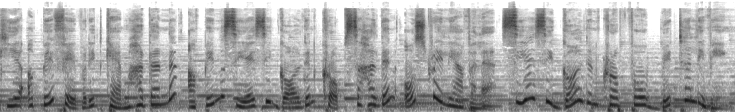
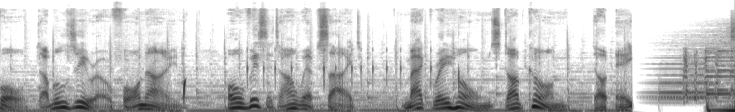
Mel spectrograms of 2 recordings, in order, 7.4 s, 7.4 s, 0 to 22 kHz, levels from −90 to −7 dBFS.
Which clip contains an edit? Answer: second; 1 cut; at 6.3 s

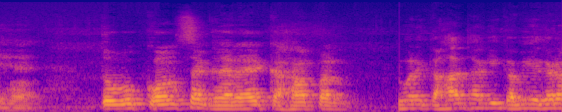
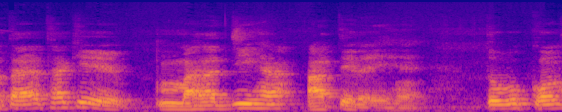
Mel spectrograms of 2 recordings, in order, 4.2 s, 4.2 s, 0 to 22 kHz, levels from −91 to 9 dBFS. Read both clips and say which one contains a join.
first; 1 cut; at 3.1 s

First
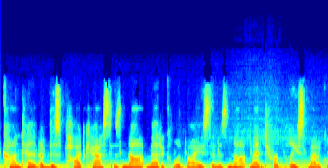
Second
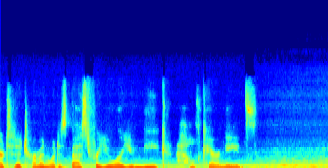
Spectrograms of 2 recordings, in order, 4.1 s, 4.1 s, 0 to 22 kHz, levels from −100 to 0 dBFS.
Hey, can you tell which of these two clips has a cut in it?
second; 1 cut; at 3.1 s

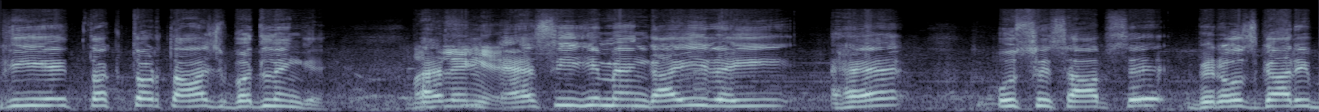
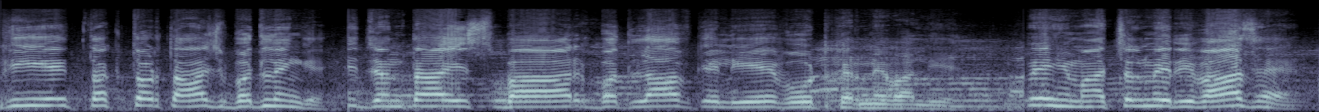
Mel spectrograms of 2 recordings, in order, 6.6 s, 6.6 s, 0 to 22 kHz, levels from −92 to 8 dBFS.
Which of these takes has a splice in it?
second; 2 cuts; at 1.7 s, 5.1 s

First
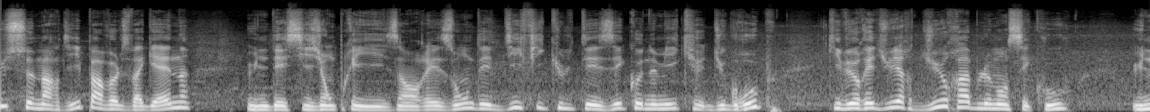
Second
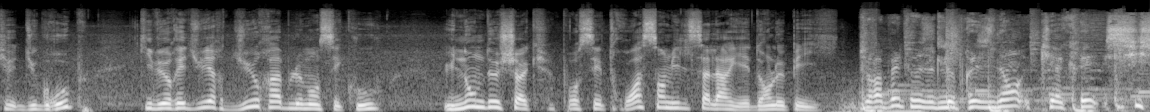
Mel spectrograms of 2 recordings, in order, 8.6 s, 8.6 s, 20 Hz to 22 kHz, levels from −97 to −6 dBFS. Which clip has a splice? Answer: second; 1 cut; at 6.3 s

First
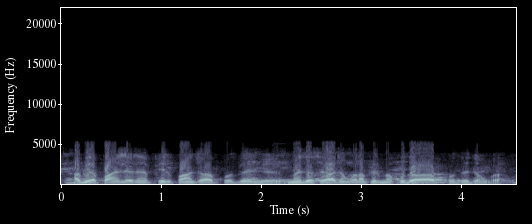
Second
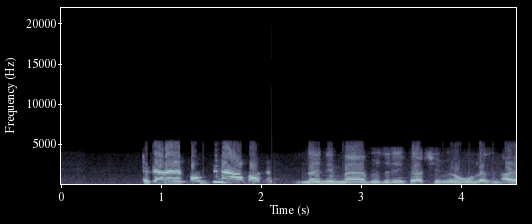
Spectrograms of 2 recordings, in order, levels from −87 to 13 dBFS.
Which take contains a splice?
second; 1 cut; at 2.1 s

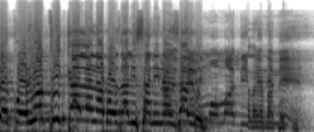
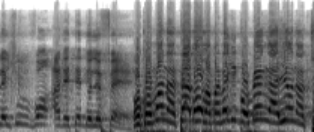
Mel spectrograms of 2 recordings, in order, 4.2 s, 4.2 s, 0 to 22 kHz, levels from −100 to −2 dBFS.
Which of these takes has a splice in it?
first; 1 cut; at 3.3 s

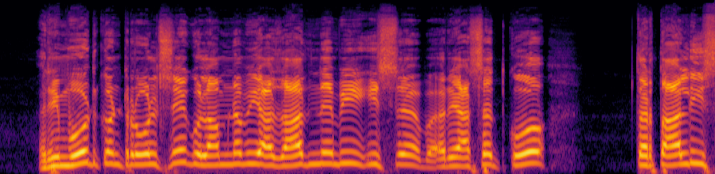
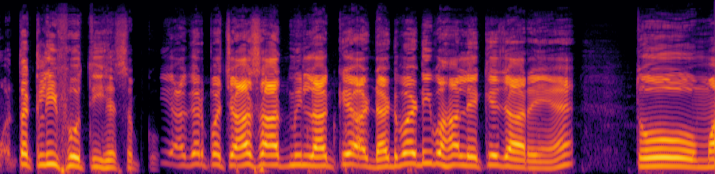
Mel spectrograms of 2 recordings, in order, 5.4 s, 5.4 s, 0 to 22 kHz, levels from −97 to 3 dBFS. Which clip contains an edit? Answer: second; 1 cut; at 1.2 s

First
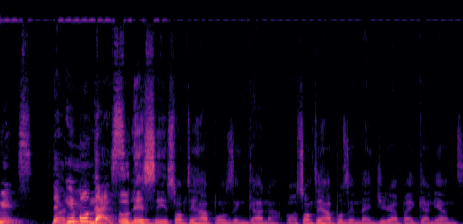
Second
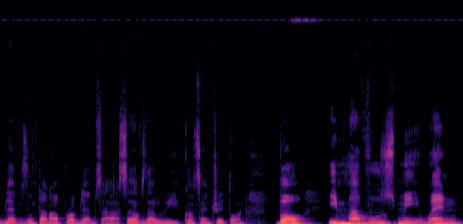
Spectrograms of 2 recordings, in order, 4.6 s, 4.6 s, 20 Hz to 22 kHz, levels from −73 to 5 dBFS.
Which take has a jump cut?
first; 1 cut; at 1.3 s

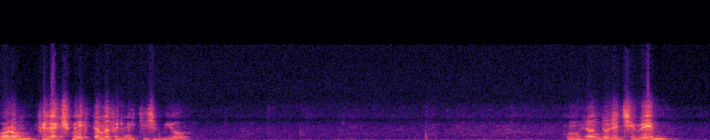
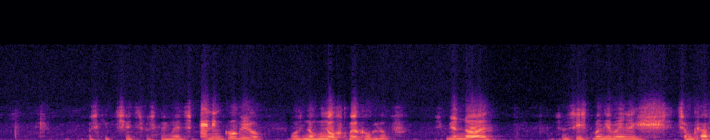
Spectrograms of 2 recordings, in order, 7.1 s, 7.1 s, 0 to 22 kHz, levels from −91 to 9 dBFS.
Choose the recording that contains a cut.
first; 1 cut; at 1.3 s

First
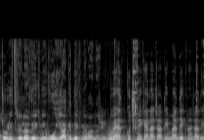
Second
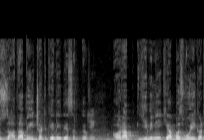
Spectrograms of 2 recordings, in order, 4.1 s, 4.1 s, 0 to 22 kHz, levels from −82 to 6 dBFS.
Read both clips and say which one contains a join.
first; 1 cut; at 2.2 s

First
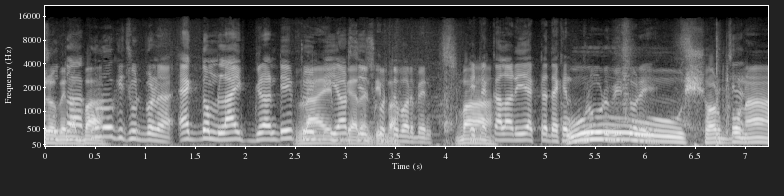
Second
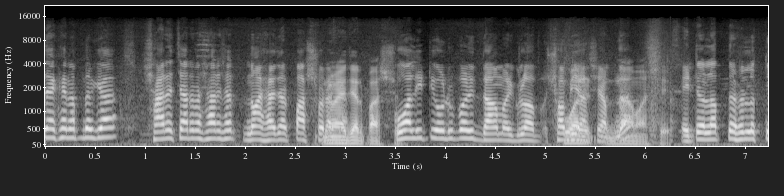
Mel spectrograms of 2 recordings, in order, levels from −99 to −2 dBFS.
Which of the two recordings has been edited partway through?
second; 1 cut; at 6.2 s

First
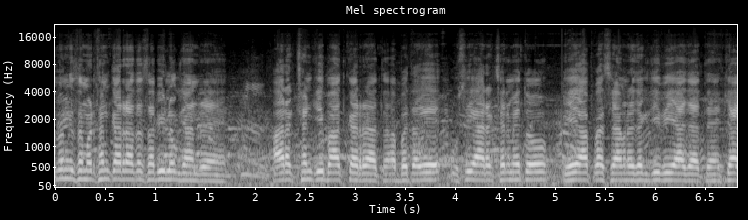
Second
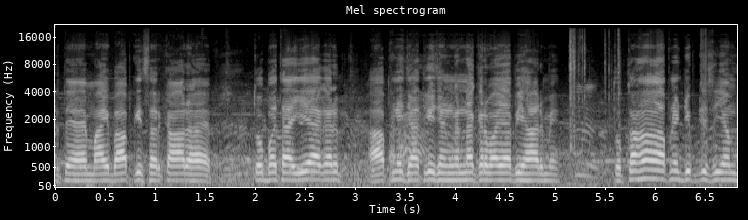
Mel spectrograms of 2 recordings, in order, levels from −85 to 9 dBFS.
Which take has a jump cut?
first; 1 cut; at 5.0 s

